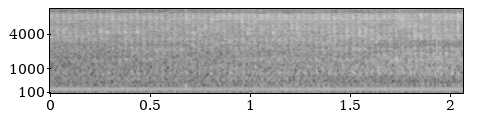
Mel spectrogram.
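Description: A new Kubota tractor fitted with a front-end loader idles steadily nearby, a constant low engine hum with a strong tonal drone and no breaks across the short stretch.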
